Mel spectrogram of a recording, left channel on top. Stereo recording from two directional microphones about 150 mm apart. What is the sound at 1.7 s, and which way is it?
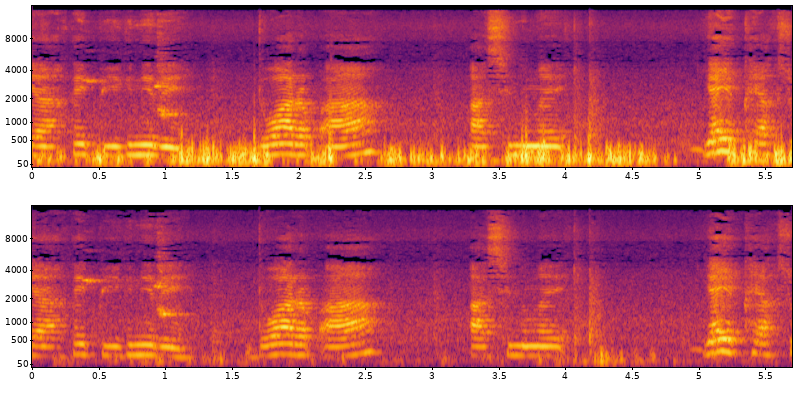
A woman's voice, 20° right (ahead or behind).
